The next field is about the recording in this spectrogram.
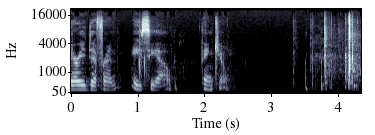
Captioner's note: applause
